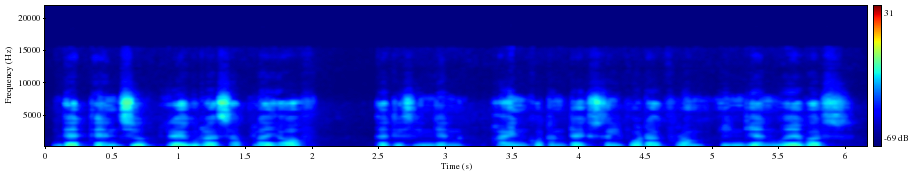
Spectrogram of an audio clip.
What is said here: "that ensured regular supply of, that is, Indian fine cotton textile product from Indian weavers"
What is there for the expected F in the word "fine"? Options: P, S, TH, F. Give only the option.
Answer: P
